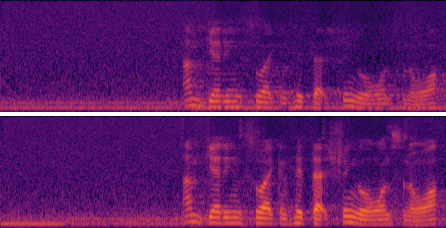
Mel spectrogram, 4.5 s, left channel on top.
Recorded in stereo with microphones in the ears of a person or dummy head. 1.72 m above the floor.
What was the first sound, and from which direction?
A man speaking, 10° right (ahead or behind).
